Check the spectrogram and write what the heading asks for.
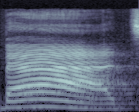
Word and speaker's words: bad: So those are pronounced differently. – Bed is what I sleep in. Bed is what I sleep in. And bad is when I'm doing something bad or I feel bad. So these two are actually pronounced differently.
